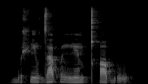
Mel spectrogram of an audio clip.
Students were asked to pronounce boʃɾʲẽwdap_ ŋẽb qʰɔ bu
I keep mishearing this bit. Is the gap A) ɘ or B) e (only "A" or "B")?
A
